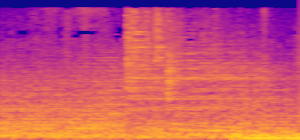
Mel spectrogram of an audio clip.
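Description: A sudden crash with brief clinking about a second in, like glass or small hard objects breaking or knocked over, followed by a couple of quick strikes. It plays over dark film score, with a deep rumble swelling near the end.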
